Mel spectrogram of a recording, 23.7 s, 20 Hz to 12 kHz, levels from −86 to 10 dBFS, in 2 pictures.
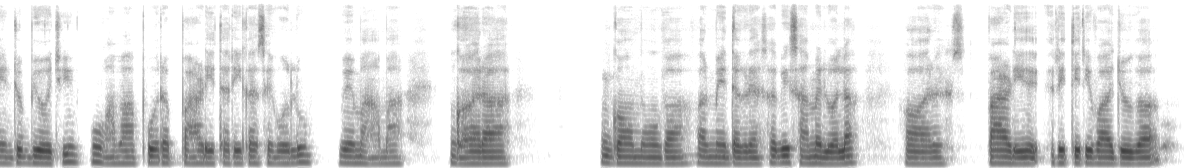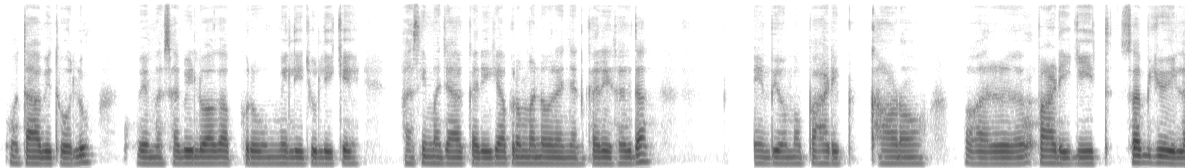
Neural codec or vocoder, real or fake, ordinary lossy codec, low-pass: none; real; none; 10.8 kHz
